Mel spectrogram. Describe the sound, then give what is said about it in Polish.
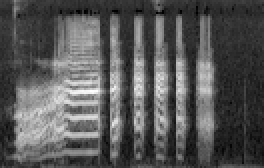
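A person imitates a hen clucking: a drawn-out rising squawk followed by five quick, evenly spaced clucks, loud, with no talking around it. “Ja mogę dodawać jeszcze gdakania, chcecie, żeby było wiadomo, że ja mówię.”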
